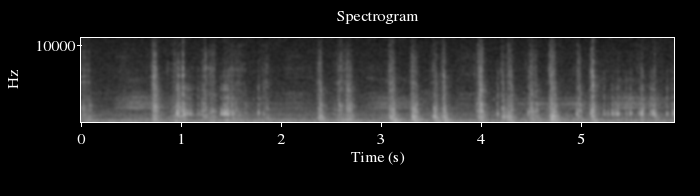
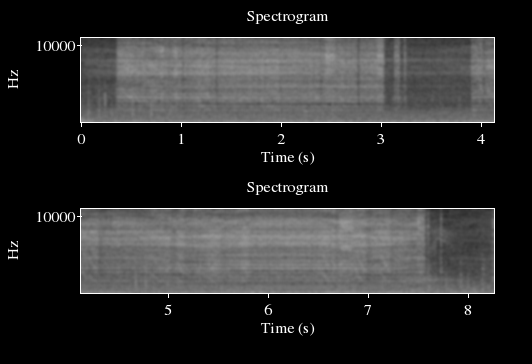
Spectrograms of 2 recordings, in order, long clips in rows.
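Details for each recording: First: 1974 Wards Airline portable color tube television: turning the channel tuner gives uneven scraping clicks and gritty rasp instead of clean detents; the tuner is filled with rust and sand. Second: 1974 Montgomery Ward Airline 19-inch portable color tube television, soft-start light bulb bypassed: thin steady high-voltage hiss over quiet background as high voltage comes up normally; raster then appears.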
